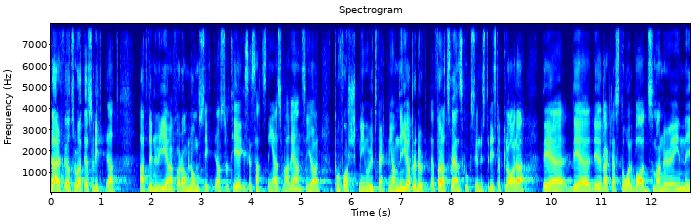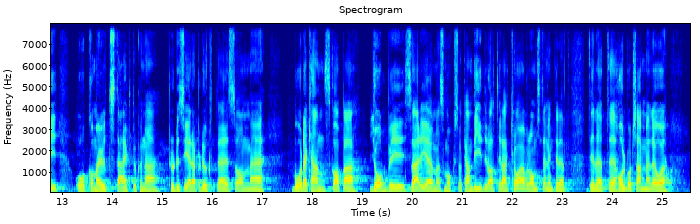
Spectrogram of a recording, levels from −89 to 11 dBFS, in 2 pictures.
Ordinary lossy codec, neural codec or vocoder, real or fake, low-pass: none; codec, 16 kHz, 4 kbps, X-Codec, HuBERT features, trained on balanced general audio; fake; none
